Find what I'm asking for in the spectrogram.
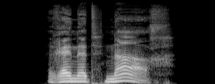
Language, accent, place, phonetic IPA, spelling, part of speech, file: German, Germany, Berlin, [ˌʁɛnət ˈnaːx], rennet nach, verb, De-rennet nach.ogg
- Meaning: second-person plural subjunctive I of nachrennen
